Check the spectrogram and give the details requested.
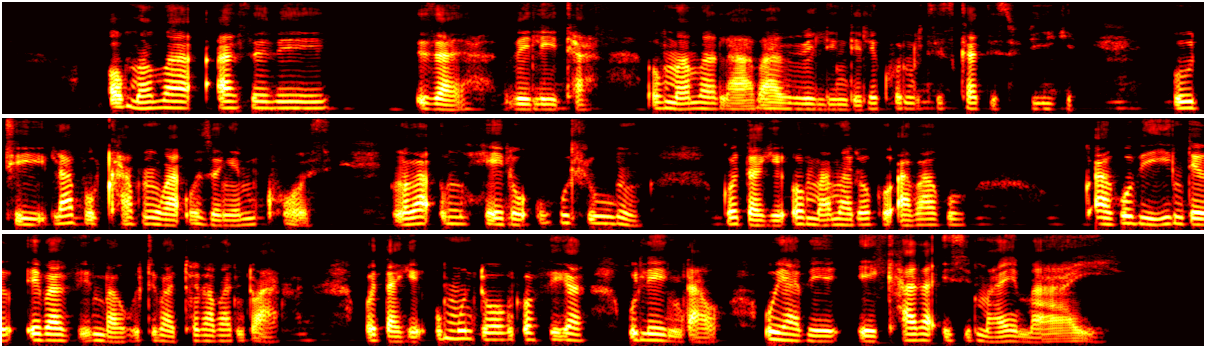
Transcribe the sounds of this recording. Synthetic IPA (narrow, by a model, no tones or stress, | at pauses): ɔmamaːsɛβɛ | zaβɛlɛtʰaɔ̰mamala̰βa̰βɛβelindʱɛlɛkʰɔnuɣutʰisi̥kʰatʰisi̥fiːɣɛ | uutʰilapʰɔǃʰamuɣaʔuzwɛŋemikʰo̰si̥ŋɔβaʔumuhɛlɔʔuɣuɬuŋu | ɣɔd̥ʱwaɣɛʔɔmamalɔkʰṵʔaβaɣu | aɣuβijintʼɔɛβavḭmbʱauɣutʰiβatʰɔlaβantʼwa̰ːna | ɣɔ̰d̥ʱwaɣɛ̰umuntʼuwɔŋkʼofiɣaɣulejindʱa̰wɔ̰ujaβɛɛkʰala̰ʔisimajɛma̰ːjḭ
